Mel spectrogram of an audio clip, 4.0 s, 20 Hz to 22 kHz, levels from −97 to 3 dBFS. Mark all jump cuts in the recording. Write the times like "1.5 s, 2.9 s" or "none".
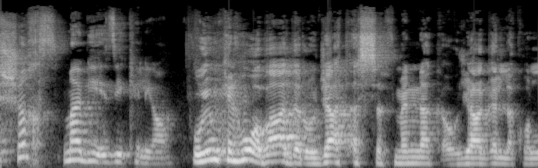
1.3 s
